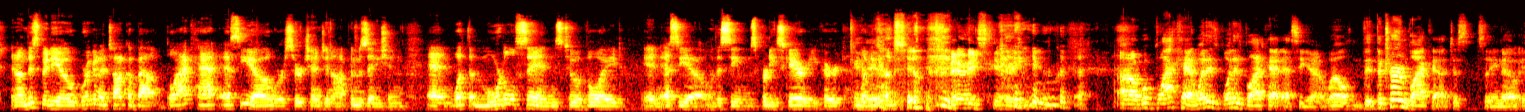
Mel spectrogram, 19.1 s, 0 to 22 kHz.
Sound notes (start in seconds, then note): 10.6 laughs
